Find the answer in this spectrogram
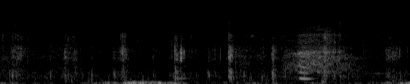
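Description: Footsteps of a hiker walking on a dirt trail strewn with small rocks, in a steady series of crunching steps. A short spoken "uh" comes about three seconds in.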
